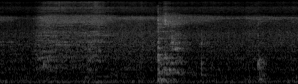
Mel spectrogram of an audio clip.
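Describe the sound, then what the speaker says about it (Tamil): Cabbage with turmeric stirred in a frying pan for a Kerala-style cabbage poriyal, a soft steady sizzle with scraping stir strokes, a sharper clatter near the middle and a few light knocks after, no voices. "மஞ்சத்தூள் எல்லாம் போட்ட பிறகு மிக்ஸ் பண்ணிவிடுங்க."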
